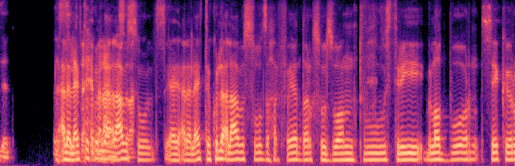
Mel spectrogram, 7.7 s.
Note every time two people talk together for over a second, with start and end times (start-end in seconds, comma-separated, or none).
0.8-2.1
